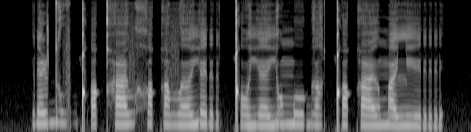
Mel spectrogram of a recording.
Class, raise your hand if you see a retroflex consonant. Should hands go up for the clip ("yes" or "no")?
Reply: yes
